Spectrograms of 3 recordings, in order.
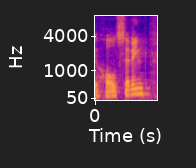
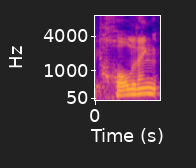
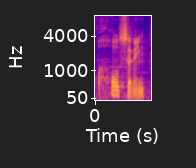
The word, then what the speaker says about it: Holsring: Uh the champion I'm talking about here is actually wholesing. Some people say holing. I feel like there is an S. It's right there. So it's supposed to be pronounced. So it's whole setting.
